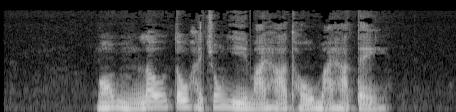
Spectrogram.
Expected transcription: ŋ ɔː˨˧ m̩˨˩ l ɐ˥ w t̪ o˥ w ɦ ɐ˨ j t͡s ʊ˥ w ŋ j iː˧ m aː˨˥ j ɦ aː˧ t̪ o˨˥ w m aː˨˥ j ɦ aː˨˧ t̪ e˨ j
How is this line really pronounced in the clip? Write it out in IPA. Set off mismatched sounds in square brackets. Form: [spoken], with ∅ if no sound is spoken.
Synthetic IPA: ŋ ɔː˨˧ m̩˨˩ l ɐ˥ w t̪ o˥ w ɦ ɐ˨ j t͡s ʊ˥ [∅] ŋ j iː˧ m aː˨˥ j ɦ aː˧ [t̪ʰ] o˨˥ w m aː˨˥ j ɦ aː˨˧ t̪ e˨ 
